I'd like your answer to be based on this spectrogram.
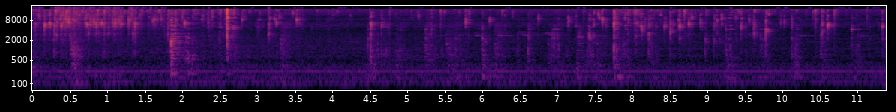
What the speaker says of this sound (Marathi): त्याच्यामध्ये बदाम काजू असं भाजून घेऊया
